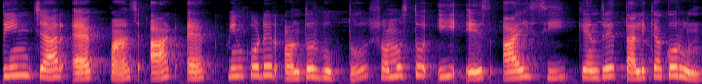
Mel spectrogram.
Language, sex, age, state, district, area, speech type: Bengali, female, 18-30, West Bengal, Purulia, rural, read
